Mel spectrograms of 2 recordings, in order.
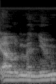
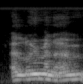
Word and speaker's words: aluminium: And Americans should say aluminium because at the end of the day, when you're working in science, that's how you have to pronounce it, Really?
